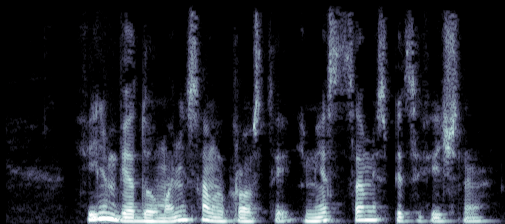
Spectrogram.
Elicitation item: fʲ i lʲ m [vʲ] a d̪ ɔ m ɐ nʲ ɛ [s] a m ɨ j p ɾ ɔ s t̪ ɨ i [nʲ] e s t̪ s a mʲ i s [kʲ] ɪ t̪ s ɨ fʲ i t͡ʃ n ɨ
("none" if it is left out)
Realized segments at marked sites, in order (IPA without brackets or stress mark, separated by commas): vʲ, s, mʲ, pʲ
